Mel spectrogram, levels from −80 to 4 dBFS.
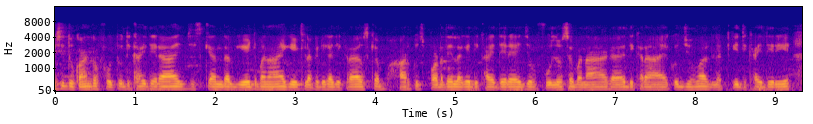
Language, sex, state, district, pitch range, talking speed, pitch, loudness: Hindi, male, Andhra Pradesh, Guntur, 100-105 Hz, 250 wpm, 105 Hz, -18 LUFS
